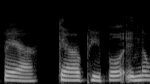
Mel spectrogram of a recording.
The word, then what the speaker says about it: Bar: I was growing up often shortened to Bar pronounced bear there are people in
